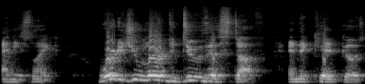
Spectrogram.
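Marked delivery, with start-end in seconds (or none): 1.0-2.7 yelling loud and high. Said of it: "starts yelling at him".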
